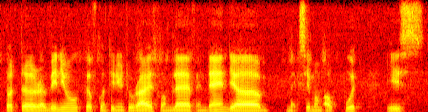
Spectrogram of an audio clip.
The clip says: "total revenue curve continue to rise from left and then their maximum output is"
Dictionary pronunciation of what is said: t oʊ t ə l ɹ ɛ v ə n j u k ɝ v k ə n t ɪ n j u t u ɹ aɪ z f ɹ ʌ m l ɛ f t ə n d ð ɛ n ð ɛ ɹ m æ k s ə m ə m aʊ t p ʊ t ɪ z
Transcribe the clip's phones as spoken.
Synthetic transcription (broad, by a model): t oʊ t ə l ɹ ɛ v ə n j u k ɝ f k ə n t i n j u t u ɹ aɪ s f ɹ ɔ m l ɛ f ə n d ɛ n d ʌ m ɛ k s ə m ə m aʊ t p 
